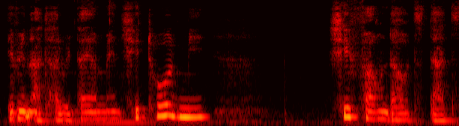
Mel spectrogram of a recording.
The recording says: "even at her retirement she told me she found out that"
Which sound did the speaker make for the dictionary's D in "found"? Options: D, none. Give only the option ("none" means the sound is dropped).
D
